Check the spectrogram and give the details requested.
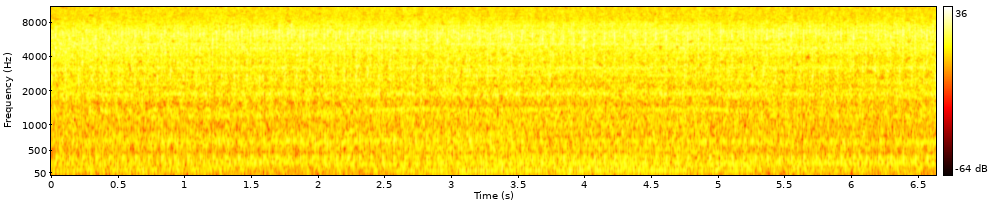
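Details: OM601 2.3 diesel at steady idle with a fine, even knocking over the clatter, constant in pitch; an engine knock, cause not determined.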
